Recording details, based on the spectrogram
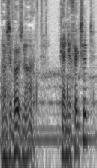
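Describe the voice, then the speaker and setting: A man's voice: medium pitch, moderate pace, over music, close to an everyday voice, rough recording. An older man acting in a radio drama as a weary old professor full of regret, speaking in a formal, literary way. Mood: gentle, resigned. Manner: formal, literary, reflective speech.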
